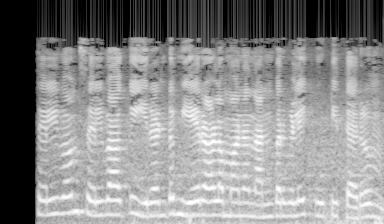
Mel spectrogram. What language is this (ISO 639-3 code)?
tam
